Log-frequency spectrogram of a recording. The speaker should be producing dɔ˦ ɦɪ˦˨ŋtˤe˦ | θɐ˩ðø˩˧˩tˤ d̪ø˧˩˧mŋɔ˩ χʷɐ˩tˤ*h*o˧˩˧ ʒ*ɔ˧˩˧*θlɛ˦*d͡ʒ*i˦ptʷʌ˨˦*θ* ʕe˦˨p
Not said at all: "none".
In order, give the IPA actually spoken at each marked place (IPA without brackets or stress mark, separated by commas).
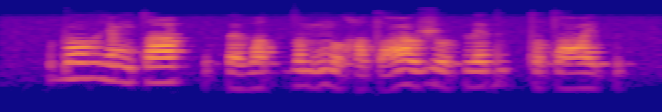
ʕ, o˧˩˧, d̪, tˤ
